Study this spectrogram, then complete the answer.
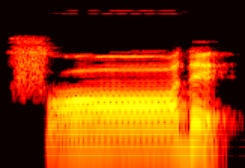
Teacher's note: سیٹی کی آواز بھی آئے اور موٹی آواز میں بھی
